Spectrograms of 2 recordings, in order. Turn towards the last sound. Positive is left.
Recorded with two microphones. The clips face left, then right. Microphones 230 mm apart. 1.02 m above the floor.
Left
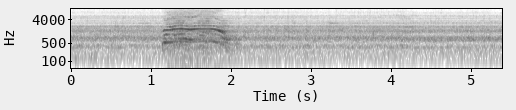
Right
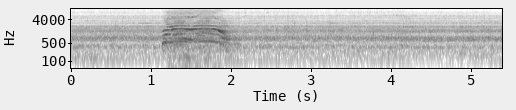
turn(degrees=15)  # may be behind; listen again after turning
